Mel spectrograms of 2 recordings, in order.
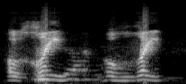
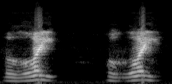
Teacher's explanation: बिल्कुल जहां से गला हमारा स्टार्ट होता है वहीं से हमें इसको पढ़ना है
